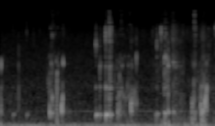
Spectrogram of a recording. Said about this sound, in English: And I and I have to take a water break, you know, and drink water. Not something alcoholic.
